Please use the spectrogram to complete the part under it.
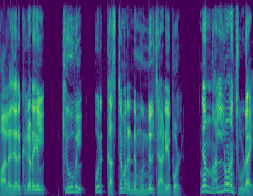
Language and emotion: Malayalam, angry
